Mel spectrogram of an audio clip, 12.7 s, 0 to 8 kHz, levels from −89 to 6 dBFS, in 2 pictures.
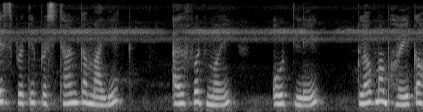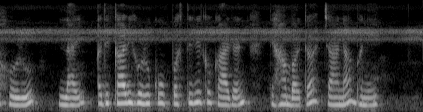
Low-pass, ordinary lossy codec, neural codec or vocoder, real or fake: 7.2 kHz; Opus, 64 kbps; none; real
